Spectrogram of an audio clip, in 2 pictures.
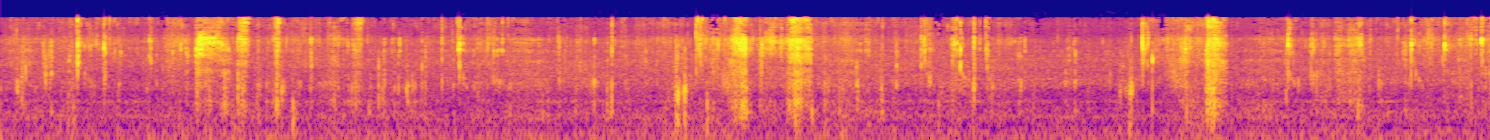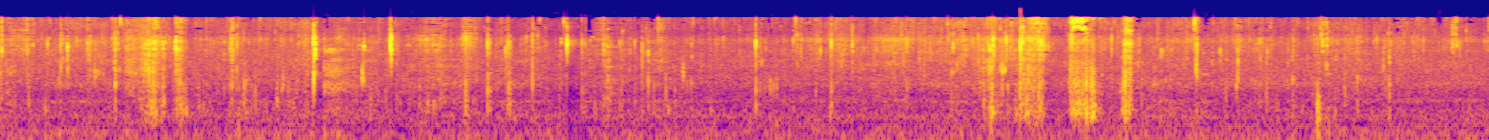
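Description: Close-miked ASMR eating: wet chewing and biting on braised sheep's-head meat and cartilage, with a few louder crunching bites scattered through.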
